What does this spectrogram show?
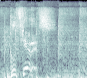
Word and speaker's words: Gutierrez: It's Gutierrez.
